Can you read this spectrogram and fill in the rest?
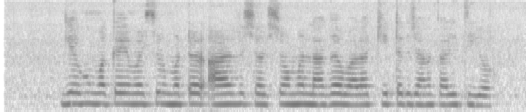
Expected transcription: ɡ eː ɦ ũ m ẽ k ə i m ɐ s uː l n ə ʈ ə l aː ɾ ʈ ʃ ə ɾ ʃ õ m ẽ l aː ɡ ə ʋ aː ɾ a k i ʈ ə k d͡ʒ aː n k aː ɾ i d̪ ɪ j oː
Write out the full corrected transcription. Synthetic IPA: ɡ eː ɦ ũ m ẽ k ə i m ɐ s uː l m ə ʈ ə ɾ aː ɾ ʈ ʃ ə ɾ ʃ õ m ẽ l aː ɡ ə ʋ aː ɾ a k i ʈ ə k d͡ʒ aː n k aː ɾ i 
